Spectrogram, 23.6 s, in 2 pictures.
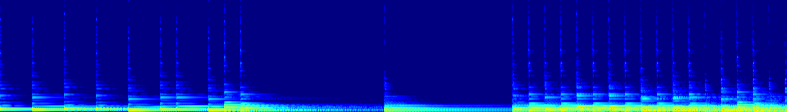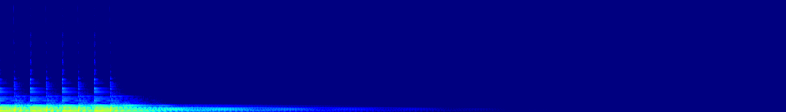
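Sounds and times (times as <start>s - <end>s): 
harp: 0.0s - 17.4s.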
